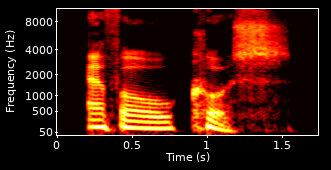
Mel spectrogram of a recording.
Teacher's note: The mistake is often putting the stress on the wrong syllable, like focus. The stress is on the first syllable and the o has a long o sound.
